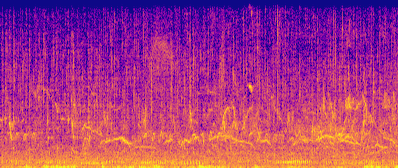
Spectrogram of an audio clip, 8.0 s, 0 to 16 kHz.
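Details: Frogs at a garden pond on a nice early-spring day in 2012 give low, purring croaks in short rattling bursts, with songbirds twittering in the background and occasional splashes or knocks.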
